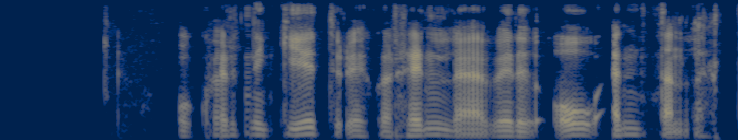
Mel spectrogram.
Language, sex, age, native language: Icelandic, male, 30-39, Icelandic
